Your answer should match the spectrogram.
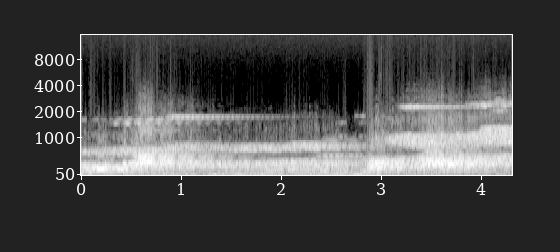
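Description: Sonified Juno spacecraft data: a noisy, synthetic drone with faint steady higher tones above it, swelling about half a second in and again about three seconds in, where a new higher tone enters.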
